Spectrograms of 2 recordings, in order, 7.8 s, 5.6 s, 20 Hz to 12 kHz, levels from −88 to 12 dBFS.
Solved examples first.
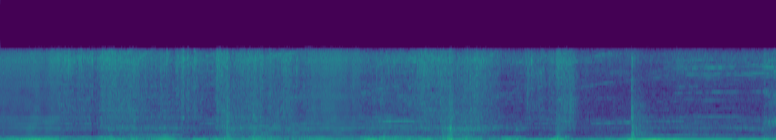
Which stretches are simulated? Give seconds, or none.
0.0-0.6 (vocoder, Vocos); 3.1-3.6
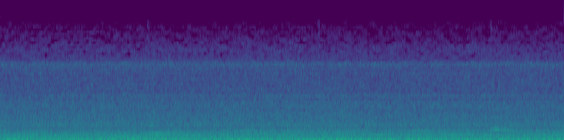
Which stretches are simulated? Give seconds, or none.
0.0-0.4 (vocoder, Vocos); 1.0-5.6

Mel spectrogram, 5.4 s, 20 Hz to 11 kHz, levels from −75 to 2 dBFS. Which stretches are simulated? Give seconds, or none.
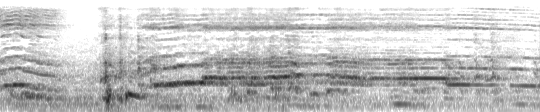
1.1-3.8 (vocoder, Vocos)

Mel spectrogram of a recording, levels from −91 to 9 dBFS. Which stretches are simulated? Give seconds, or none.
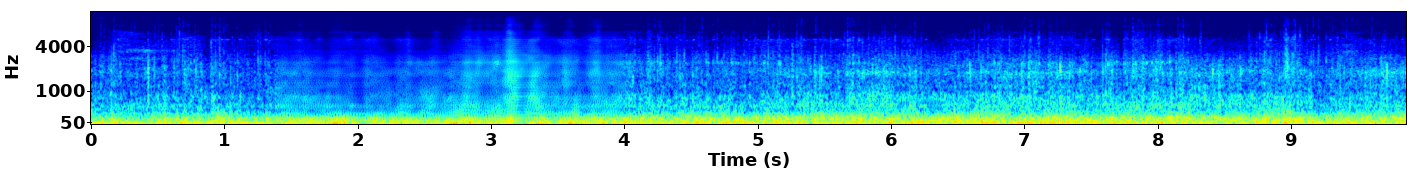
1.4-4.0 (vocoder, Vocos)

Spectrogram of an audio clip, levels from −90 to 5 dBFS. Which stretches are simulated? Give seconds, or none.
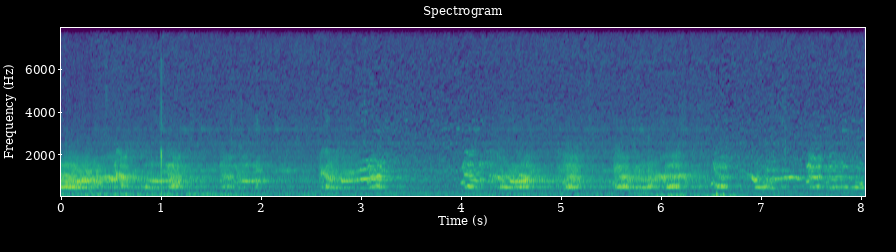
0.0-3.0 (vocoder, Vocos); 4.3-6.5

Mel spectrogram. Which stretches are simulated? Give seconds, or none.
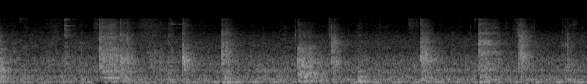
none

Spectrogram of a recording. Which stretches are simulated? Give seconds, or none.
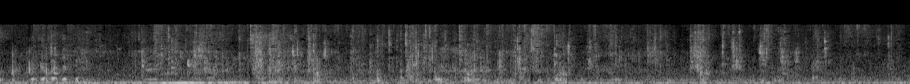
none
